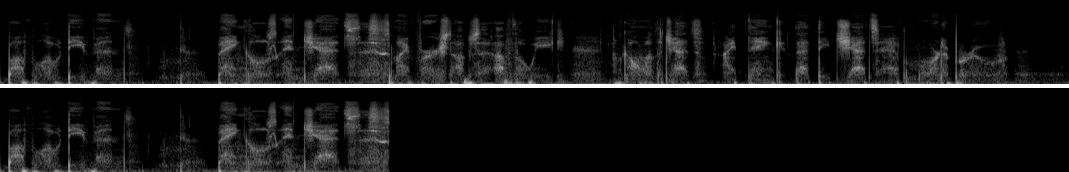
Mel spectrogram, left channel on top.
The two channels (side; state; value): right; drops out; at 3.9 s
